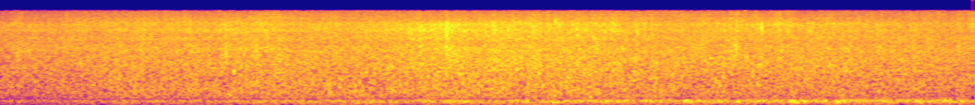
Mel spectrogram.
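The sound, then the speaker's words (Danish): Continuous roar of Skagerrak sea waves breaking over a reef from the west where they meet the Kattegat, a dense, steady wash of water noise without distinct pauses, loud, with no voices present. “Skagerak har hissige bølger, der slår ind over revet fra vest og brydes i mødet med Kattegat der er anderledes mildt.”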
